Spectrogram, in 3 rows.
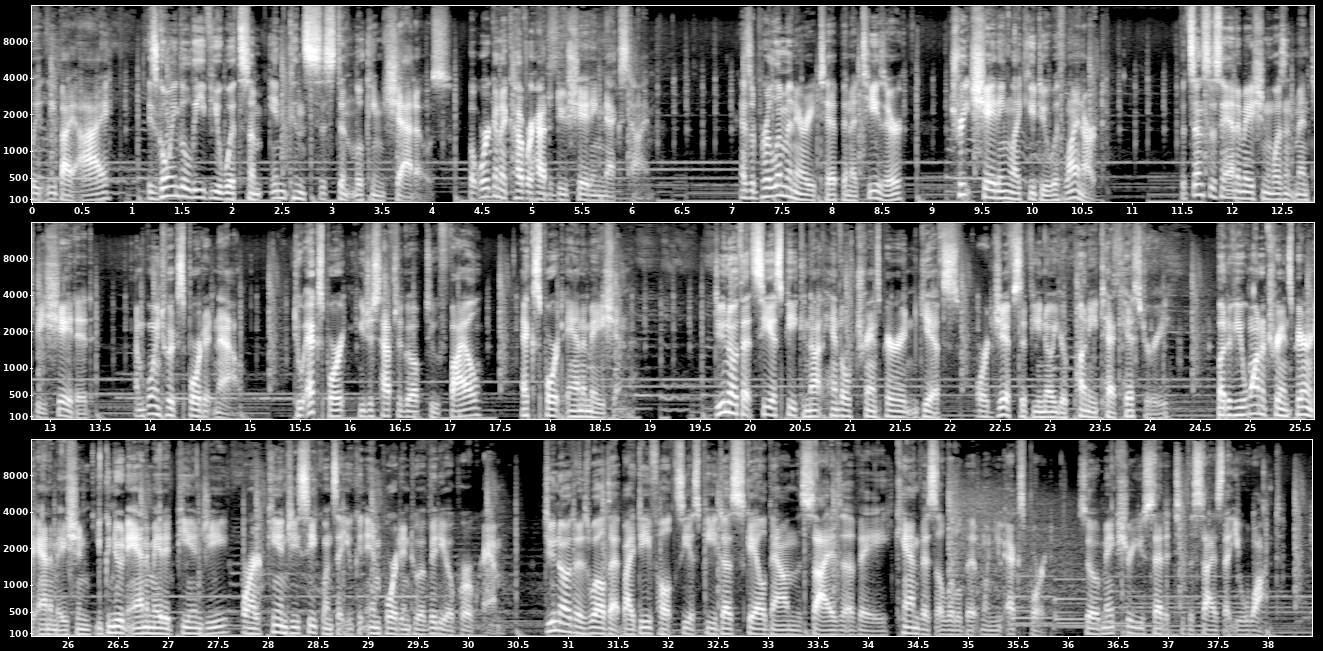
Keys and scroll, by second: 1.0 q, 1.2 g, 7.5 ctrl+c, 9.3 ctrl+v, 9.8 ctrl+v, 30.6 1, 31.7-32.7 typing.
